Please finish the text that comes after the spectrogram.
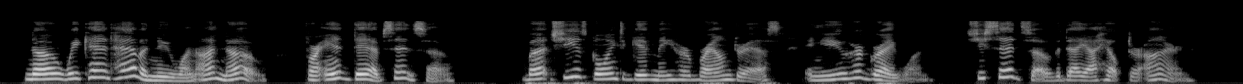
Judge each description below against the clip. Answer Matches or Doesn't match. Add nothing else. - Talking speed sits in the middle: Matches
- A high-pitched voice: Matches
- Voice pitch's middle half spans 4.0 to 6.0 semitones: Matches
